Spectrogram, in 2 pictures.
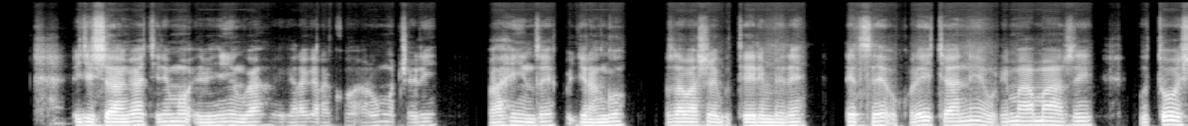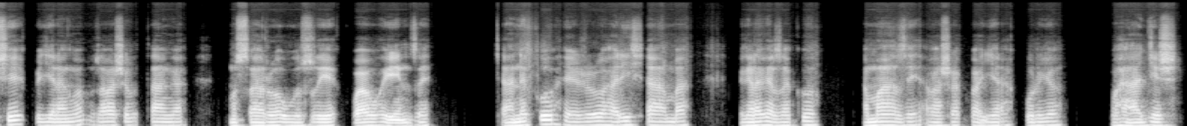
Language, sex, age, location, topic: Kinyarwanda, male, 25-35, Huye, agriculture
